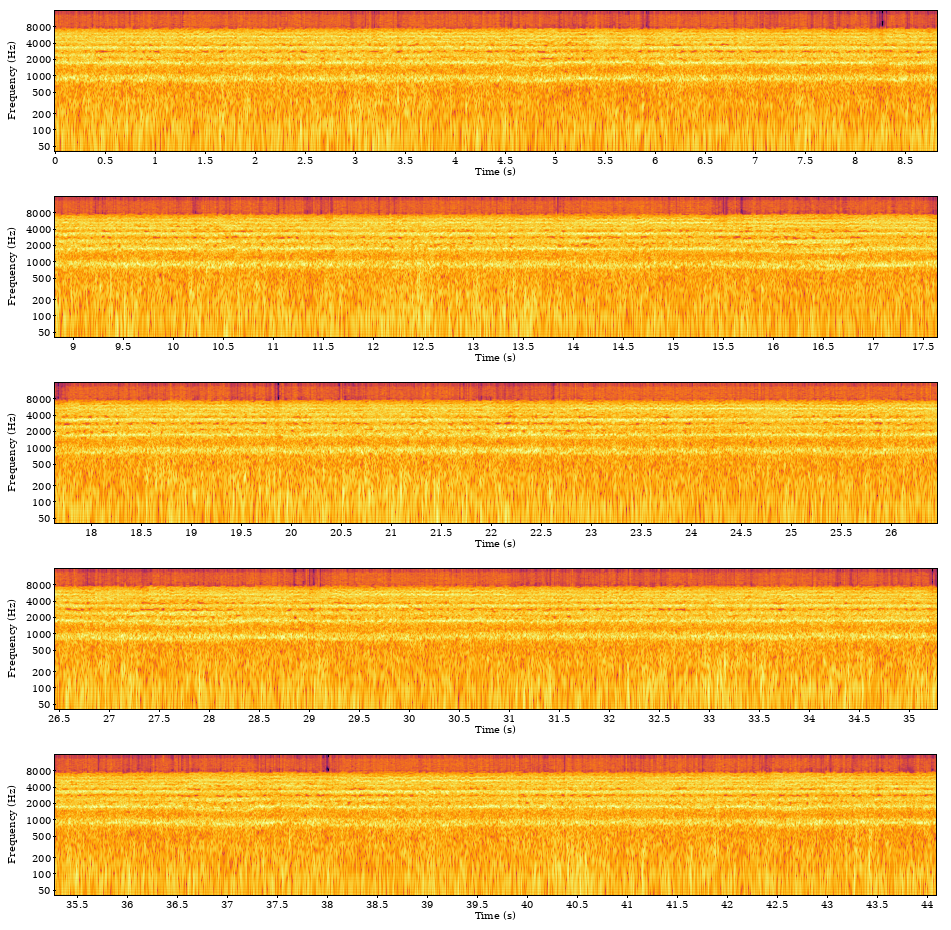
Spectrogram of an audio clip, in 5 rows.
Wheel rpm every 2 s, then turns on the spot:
230, 230, 230, 230, 230, 230, 230, 220, 220, 230, 230, 220, 230, 220, 220, 230, 230, 240, 220, 220, 230, 230.
none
